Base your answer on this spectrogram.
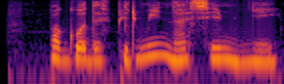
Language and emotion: Russian, neutral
